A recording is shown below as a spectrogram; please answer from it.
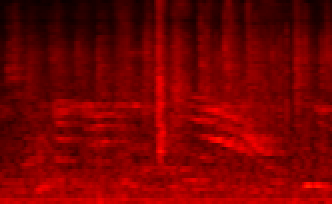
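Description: A toddler's short, high whine that slides down in pitch, starting about a second in just after a sharp tap.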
